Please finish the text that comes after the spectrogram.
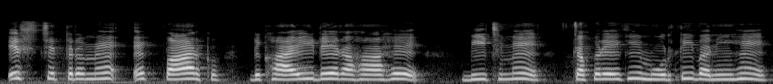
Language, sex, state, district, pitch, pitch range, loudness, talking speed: Hindi, female, Madhya Pradesh, Bhopal, 240 Hz, 225-255 Hz, -16 LUFS, 125 wpm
